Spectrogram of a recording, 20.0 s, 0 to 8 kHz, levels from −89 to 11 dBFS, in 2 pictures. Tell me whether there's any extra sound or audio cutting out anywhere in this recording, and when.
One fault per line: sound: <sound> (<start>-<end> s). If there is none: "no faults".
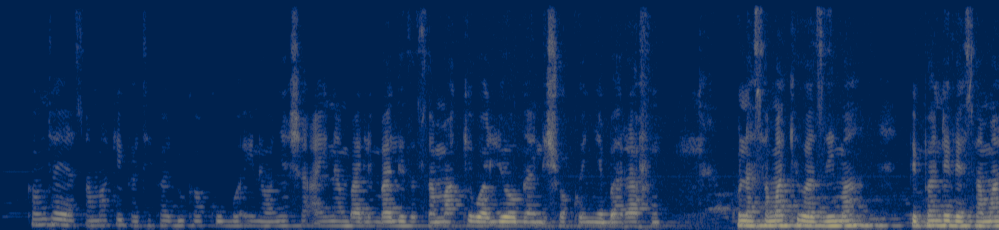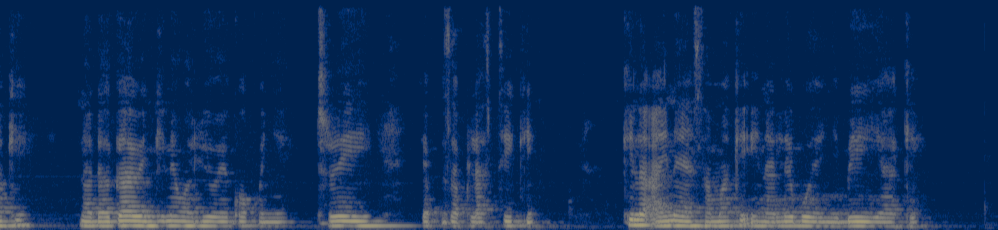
no faults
